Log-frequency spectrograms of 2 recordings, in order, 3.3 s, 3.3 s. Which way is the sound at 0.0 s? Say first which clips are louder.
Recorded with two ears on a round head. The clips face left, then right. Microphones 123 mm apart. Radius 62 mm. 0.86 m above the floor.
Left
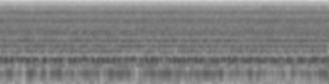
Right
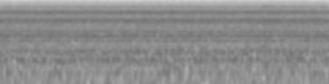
Left 8 dB; 60° left (ahead or behind).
